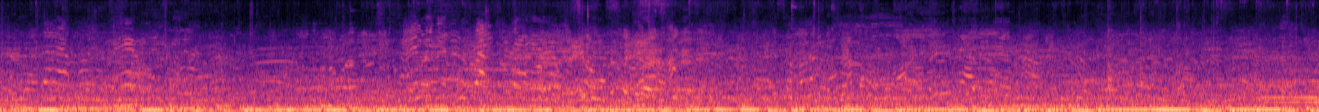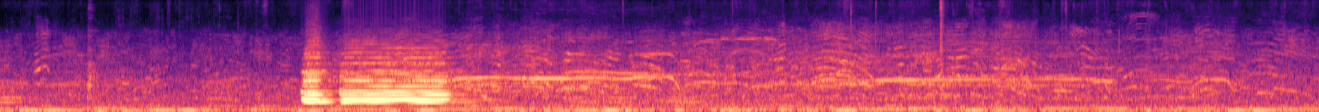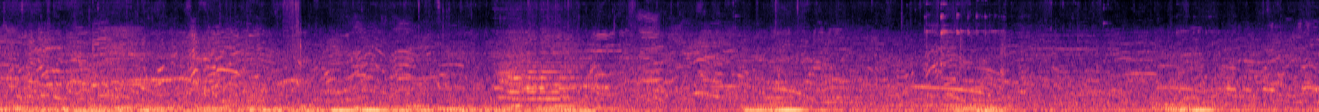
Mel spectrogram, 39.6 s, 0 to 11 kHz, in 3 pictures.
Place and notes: South Los Angeles, Los Angeles, Kalifornien, USA - martin luther king memorial parade
los angeles - martin luther king memorial parade at crenshaw / martin luther king jr, music and sounds from passing floats, yelling spectators, aound 12:30pm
